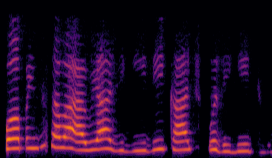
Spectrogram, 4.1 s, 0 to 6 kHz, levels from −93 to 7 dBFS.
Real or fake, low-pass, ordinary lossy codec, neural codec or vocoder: real; 5.4 kHz; AAC, 32 kbps; none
